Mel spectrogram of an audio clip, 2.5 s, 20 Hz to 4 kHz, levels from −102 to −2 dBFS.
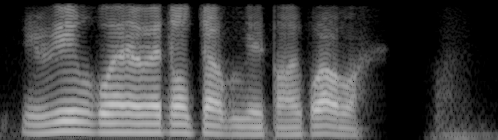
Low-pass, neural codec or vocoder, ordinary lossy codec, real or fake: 3.6 kHz; codec, 16 kHz, 0.5 kbps, FreqCodec, larger model; none; fake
